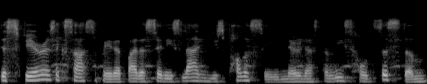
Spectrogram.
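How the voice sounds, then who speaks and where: Her voice very deep and low, a woman speaks at a very fast pace with lively intonation. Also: quiet background. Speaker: academic researcher. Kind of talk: academic presentation. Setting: video call.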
